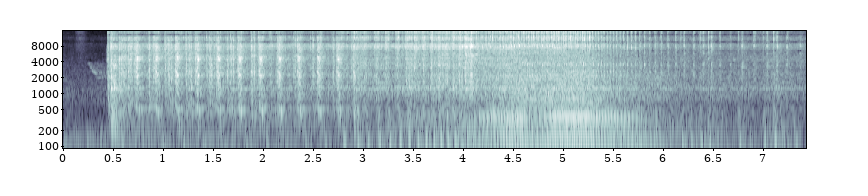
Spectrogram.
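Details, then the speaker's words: 50cc TaoTao Chinese scooter, throttle linkage just readjusted after being found nearly closed with a slack cable: engine catches, sputters unevenly, swells then sags and fades; runs briefly then dies, owner suspects a fuel-starvation issue. "Yeah, interesting. So it does run, it's just not getting fuel, some kind of fuel issue."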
